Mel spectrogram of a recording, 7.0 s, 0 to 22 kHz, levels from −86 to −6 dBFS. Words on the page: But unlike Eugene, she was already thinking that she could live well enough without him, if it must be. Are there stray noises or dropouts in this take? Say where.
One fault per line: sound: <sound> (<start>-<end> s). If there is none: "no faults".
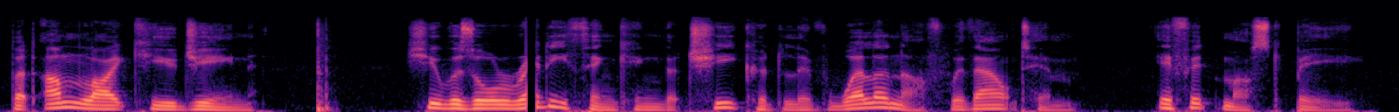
sound: thud (1.6-1.7 s)
sound: dropout (2.6-2.7 s)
